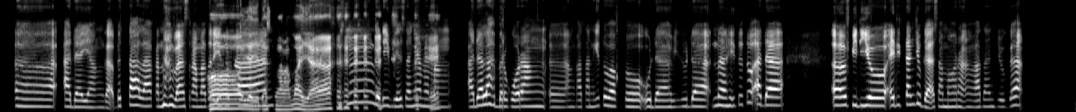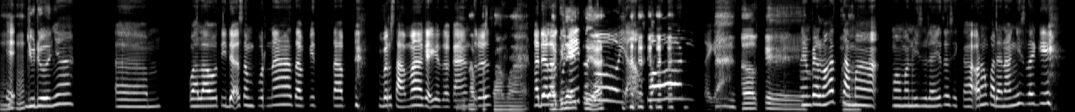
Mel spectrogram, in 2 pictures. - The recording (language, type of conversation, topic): Indonesian, podcast, Pernahkah ada satu lagu yang terasa sangat nyambung dengan momen penting dalam hidupmu?
- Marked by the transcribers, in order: laughing while speaking: "karena"; unintelligible speech; chuckle; chuckle; laugh; other background noise; laughing while speaking: "lagi"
